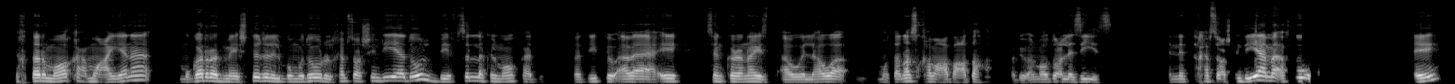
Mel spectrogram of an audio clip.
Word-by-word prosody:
تختار 155 0 +3
مواقع 145 -1 0
معيّنة، 145 - -1 0.3
مجرّد 155 +5 +4
ما 135 -1 -2
يشتغل 145 +4 +1
الpomodoro 135 +4 0
ال25 145 +3 -4
دقيقة 175 +1 +3
دول، 200 +6 +4
بيفصل 140 +5 -4
لك 155 -4 -2
المواقع 140 +1 -4
دي، 120 0 -13 0.3
فدي 120 +4 -6
بتبقى 135 -2 -1
بقى 130 -1 0
إيه، 140 -1 +1 0.4
synchronized 135 -1 +1
أو 115 0 -1
اللي 115 0 -4
هو 130 0 0 0.3
متناسقة - - -4
مع - - -3
بعضها، - - -6 0.2
فبيبقى - - -8
الموضوع 115 0 -3
لذيذ، 120 -1 -4 0.6
إن 125 +2 -7
أنت 130 0 -9
25 140 +1 -4
دقيقة 195 +8 +10
مقفول. 295 - +2 1.0
إيه؟ 275 - +5
140 Hz, 140 wpm, -22 LUFS, 130-160 Hz, 1.0 s, دقيقة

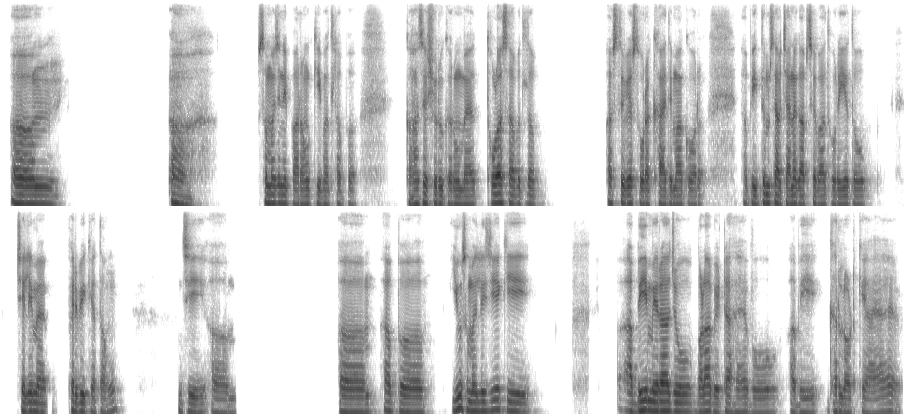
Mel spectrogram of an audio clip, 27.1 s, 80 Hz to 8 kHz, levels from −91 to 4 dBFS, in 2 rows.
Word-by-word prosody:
अम। 120 -2 +3 1.7
अह, 110 -6 0 1.0
समझ 125 0 +2
नहीं 120 -1 +2
पा 110 - -1
रहा 110 +1 -2
हूँ 115 - 0
कि 115 - 0
मतलब 105 -1 -5 0.9
कहाँ 110 +2 -1
से 125 +3 +2
शुरू 115 0 +1
करूँ 110 0 -1
मैं? 110 0 0 0.2
थोड़ा-सा 130 -1 +5
मतलब 115 -1 -5 1.0
अस्त-व्यस्त 120 -1 +2
हो 110 - +3
रखा 110 +1 -1
है - - +2
दिमाग 115 0 -2
और 110 -1 -3 0.7
अब - - -7
एकदम 120 +2 +2
से - - +5
अचानक 115 0 +2
आपसे 110 0 +1
बात 110 0 -3
हो - - 0
रही 110 0 0
है, 115 - +2
तो 110 0 -6 0.7
चलिए, 125 0 +3
मैं 120 -2 +3 0.4
फिर 130 -3 +3
भी 120 0 +3
कहता 110 -2 -5
हूँ। 120 +7 -6 0.9
जी, 115 -2 -1
अम 105 -2 -7 1.6
अम, 110 0 +1 0.3
अब 130 0 -2 0.8
यूँ 160 +5 +4
समझ 135 -5 +3
लीजिए 130 +3 +2
कि 135 - 0 1.6
अभी 130 -2 +4
मेरा 130 -1 +7
जो 120 -1 +2
बड़ा 120 +2 +4
बेटा 115 0 0
है, 110 0 -4
वो 110 0 -6
अभी 105 0 -5
घर 120 -1 -3
लौट 110 -2 -1
के 115 - -3
आया 100 +1 -4
है 125 - -2
115 Hz, 130 wpm, -23 LUFS, 110-125 Hz, 1.7 s, मेरा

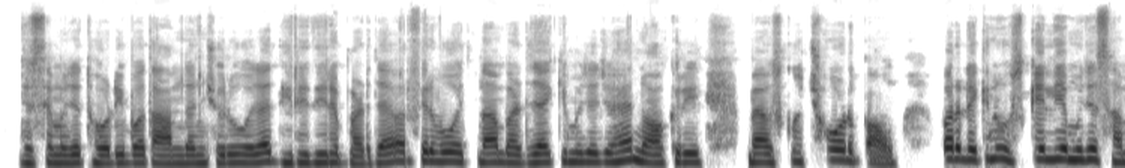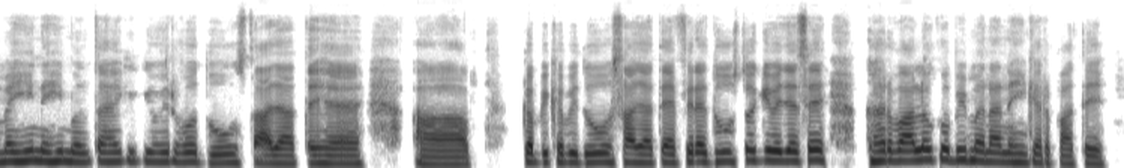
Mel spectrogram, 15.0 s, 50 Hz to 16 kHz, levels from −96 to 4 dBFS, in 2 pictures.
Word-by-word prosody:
जिससे 130 +1 -3
मुझे 135 +1 +1
थोड़ी 135 0 +1
बहुत 135 0 -1
आमदन 130 +1 0
शुरू 140 0 -2
हो 140 -1 +1
जाए 155 +2 +3
धीरे-धीरे 140 0 -2
बढ़ 125 -1 -2
जाए 140 +2 0
और 165 0 0
फिर 170 - +2
वो 160 0 +1
इतना 145 -1 0
बढ़ 140 - 0
जाए 145 +1 +2
कि 160 - -4
मुझे 155 0 0
जो 155 - -2
है 180 - +3
नौकरी 150 0 +1 0.4
मैं 145 - +4
उसको 145 +3 -4
छोड़ 185 -2 0
पाऊँ। - - 0 0.3
पर 200 0 +5
लेकिन 195 +2 +1
उसके 195 +1 -1
लिए 195 +1 +3
मुझे 185 +1 +4
समय 155 -1 -1
ही 170 - +3
नहीं 165 -1 +2
मिलता 155 +1 -1
है 160 - -1
क्योंकि 165 -1 -5
फिर 155 0 -2
वो 155 +1 0
दोस्त 140 0 -3
आ - - +4
जाते 130 +1 0
हैं 130 -1 +1
अ, 115 -1 -2 0.4
कभी-कभी 150 0 +1
दोस्त 145 0 -1
आ 145 - +4
जाते 140 +1 +1
हैं 140 - 0
फिर 160 0 +3
दोस्तों 160 +3 -2
की 180 - +2
वजह 170 0 +4
से 180 +2 +2 0.3
घर 170 +1 +4
वालों 175 +2 +5
को 190 0 +1
भी 185 +1 +1
मना 160 -2 +1
नहीं 150 -1 0
कर 140 -2 -2
पाते। 125 0 -2
150 Hz, 250 wpm, -22 LUFS, 135-165 Hz, 0.4 s, पर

